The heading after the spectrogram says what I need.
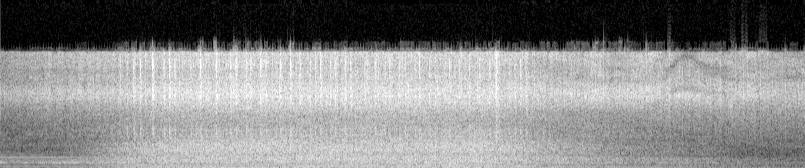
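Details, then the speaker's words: Vintage GE All Purpose electric fan: buzzing hum rising and falling as the fan speeds up and slows, with a rough rubbing edge; cause unclear. "i don't know if you can hear it but there's a rubbing noise in that one can't start this one"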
